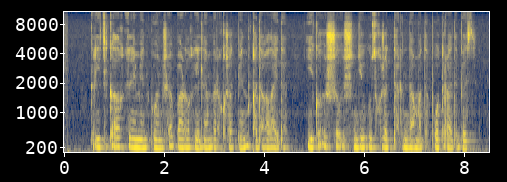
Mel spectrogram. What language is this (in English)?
Kazakh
